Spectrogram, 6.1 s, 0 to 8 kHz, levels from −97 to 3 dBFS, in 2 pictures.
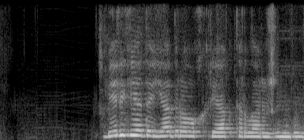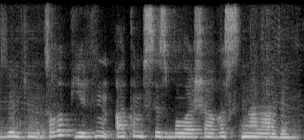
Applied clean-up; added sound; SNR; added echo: neural separator model SepFormer DNS4.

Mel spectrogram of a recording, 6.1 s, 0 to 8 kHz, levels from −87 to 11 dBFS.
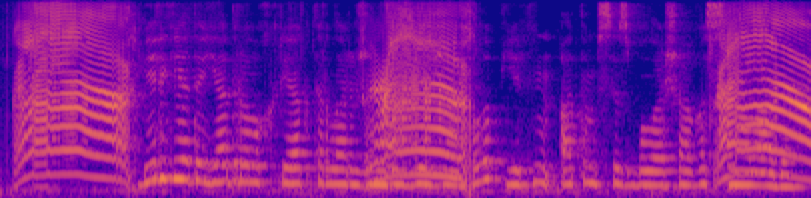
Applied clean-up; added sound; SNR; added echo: none; Meow; -3 dB; reverberation time 0.4 s.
